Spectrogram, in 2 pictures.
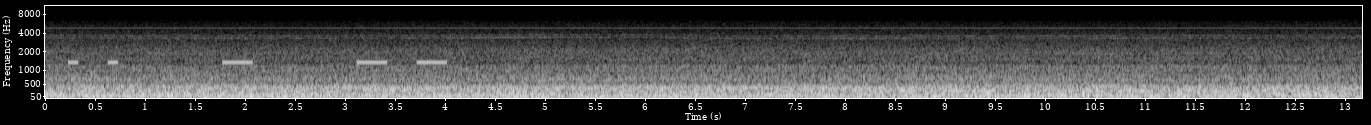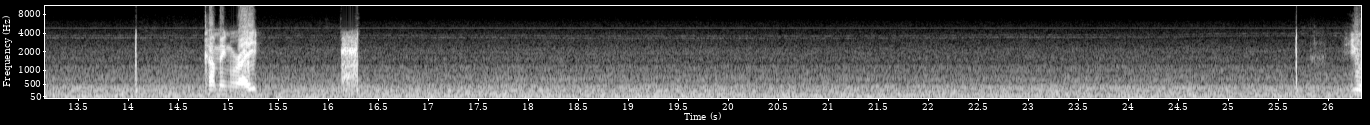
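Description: A jet engine drones steadily from inside a cockpit.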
